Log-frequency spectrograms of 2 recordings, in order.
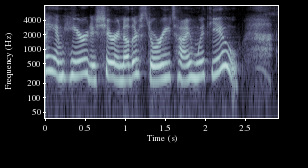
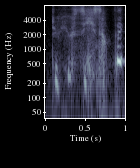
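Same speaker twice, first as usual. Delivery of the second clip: whispered aside; 6 dB quieter, faster than usual. Real, not acted. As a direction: lean in and whisper the wonder. Aside to children.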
